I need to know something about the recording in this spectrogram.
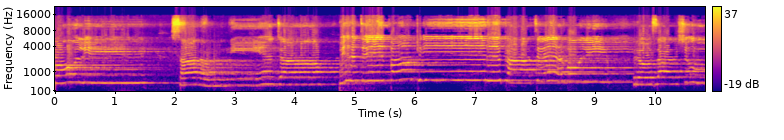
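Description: A group of boys singing together into microphones, with long held notes that waver and slide between phrases.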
